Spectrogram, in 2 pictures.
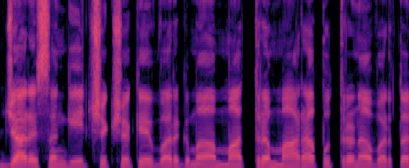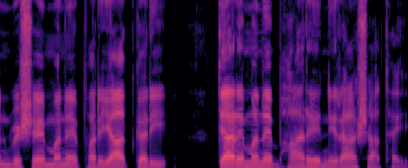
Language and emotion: Gujarati, sad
